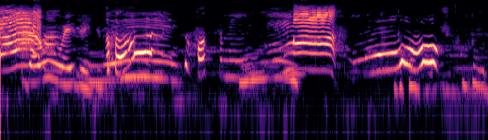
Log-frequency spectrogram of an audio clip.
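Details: Four baby goats bleating in a busy, overlapping series: short nasal cries and longer quavering calls follow closely one after another, some rising and dipping in pitch, with few quiet gaps.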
